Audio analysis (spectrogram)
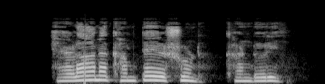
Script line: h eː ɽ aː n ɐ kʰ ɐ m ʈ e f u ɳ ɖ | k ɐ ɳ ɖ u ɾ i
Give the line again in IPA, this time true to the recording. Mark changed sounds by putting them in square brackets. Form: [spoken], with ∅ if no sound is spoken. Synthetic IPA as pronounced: h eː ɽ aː n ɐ kʰ ɐ m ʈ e [ʂ] u ɳ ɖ | [kʰ] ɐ ɳ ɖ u ɾ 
